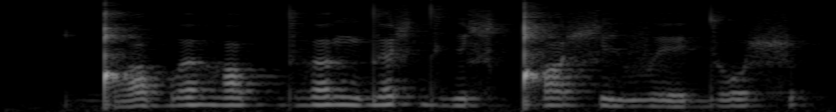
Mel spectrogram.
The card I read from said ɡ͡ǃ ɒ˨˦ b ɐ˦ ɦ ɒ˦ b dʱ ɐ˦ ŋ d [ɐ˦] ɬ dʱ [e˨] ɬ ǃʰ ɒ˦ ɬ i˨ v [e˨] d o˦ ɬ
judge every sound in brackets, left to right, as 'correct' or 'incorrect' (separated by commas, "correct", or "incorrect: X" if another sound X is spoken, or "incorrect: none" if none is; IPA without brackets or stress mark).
correct, incorrect: i˨, correct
